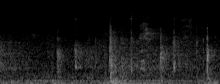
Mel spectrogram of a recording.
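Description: Table tennis ball clicking sharply off bats and table during a doubles rally, a few separate hits spread through the moment.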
